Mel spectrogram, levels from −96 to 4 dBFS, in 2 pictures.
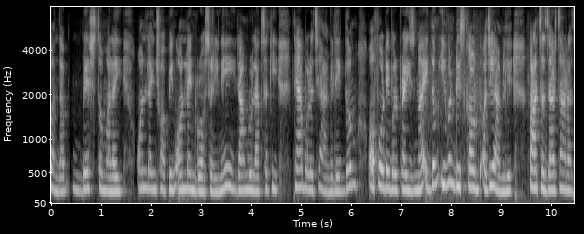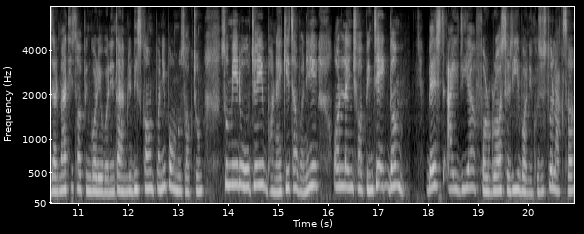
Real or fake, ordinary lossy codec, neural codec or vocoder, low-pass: real; none; none; none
